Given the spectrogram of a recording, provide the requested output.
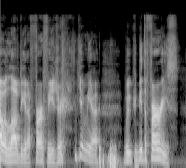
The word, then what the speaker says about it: Furphy: to pronounce this because you're saying it's Murphy. Oh no, sorry, Furphy. Johnny Furphy. God, dude, I never really cared about a Kansas player, but I would love to get a Furphy.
